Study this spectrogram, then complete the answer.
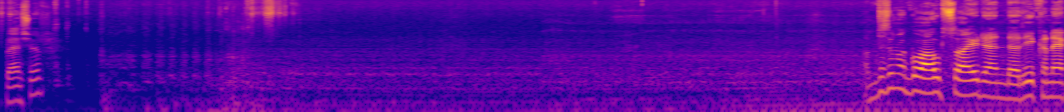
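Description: A truck's diesel engine starts and idles with a low, steady rumble.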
